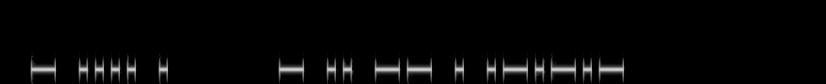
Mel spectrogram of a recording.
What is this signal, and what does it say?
Morse code, heard as a keyed tone, about 15 wpm, 700 Hz. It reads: THE TIME.
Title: 2x Word-Spacing - Sentences from Top 200 Words - 15wpm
